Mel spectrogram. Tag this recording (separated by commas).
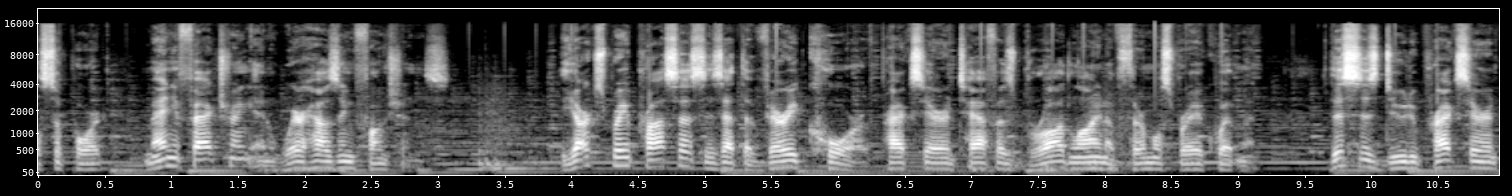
Music, Speech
